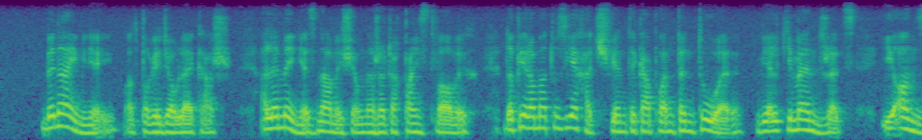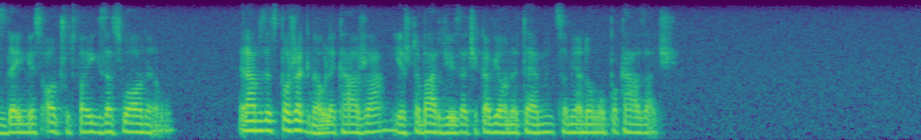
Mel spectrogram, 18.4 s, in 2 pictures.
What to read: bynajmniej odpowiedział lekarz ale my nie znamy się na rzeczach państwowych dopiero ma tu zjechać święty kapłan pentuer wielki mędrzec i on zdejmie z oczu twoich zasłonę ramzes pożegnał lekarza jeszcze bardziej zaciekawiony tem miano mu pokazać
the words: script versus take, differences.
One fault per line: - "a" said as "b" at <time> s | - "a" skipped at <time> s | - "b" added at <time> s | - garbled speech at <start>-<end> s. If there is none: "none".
- "co" added at 14.8 s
